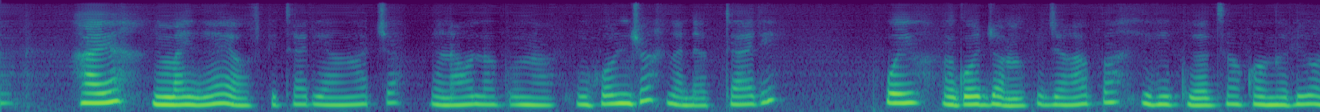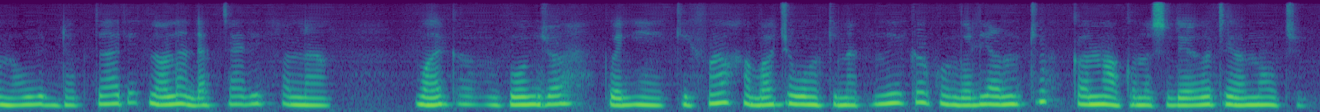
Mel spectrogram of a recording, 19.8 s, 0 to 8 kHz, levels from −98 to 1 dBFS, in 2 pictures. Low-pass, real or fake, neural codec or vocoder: 7.2 kHz; fake; codec, 16 kHz, about 1 kbps, DyCAST, with the encoder's durations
